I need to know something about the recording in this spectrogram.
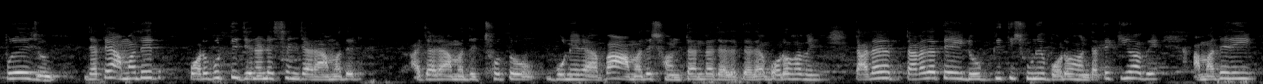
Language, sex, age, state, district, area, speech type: Bengali, female, 30-45, West Bengal, South 24 Parganas, urban, spontaneous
